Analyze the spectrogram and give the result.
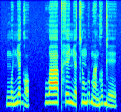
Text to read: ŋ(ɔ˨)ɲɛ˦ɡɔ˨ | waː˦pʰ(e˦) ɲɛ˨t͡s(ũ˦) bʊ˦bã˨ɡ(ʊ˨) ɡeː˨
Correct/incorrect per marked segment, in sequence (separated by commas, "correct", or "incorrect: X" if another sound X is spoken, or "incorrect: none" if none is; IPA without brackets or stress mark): incorrect: o˨, correct, correct, incorrect: ʊ˦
